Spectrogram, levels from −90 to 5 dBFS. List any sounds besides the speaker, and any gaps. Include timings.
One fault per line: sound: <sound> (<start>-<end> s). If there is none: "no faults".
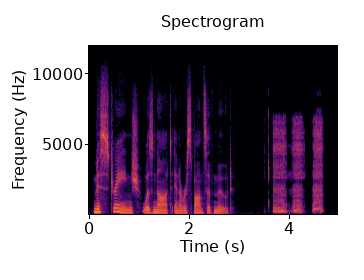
sound: sniff (3.5-4.7 s)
